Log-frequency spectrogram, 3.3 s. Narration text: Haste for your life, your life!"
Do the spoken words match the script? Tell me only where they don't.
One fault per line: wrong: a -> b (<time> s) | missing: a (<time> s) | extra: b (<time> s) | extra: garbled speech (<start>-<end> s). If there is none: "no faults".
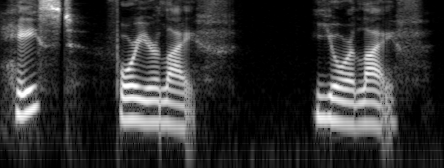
no faults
